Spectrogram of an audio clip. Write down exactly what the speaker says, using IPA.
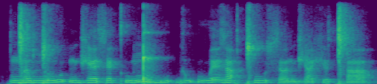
ŋ͡ǀɜwŋ͡ǀʊwʊʔ nd͡ʒɛsɛ kʼuŋ͡ǃu buʔ ɡəwʔuwɛzaʔ ǀʰu sɐnd͡ʒa ʃə ǀʰa

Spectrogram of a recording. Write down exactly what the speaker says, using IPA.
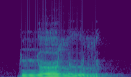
ɲœlɨl

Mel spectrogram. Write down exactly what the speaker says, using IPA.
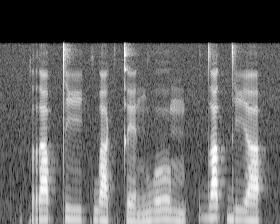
pra˦˥p̚tiː˧kwa˨˩k̚ te˩˦nwo˥˩m | da˥˩t̚di˧a̯

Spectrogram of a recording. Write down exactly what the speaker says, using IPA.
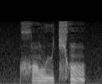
xɔ̃vɯt͡ɕʰõ

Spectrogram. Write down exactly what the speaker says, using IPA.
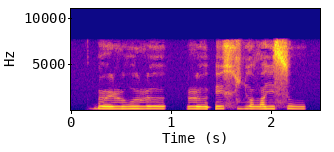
ɠə˞ɭuɭɵ | ɭɵʔex ʎɵlˠisu

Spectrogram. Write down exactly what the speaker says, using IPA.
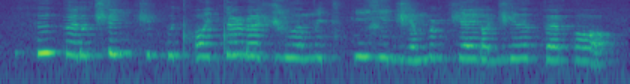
hɨkœɾut͡s ɽiŋt͡ʃɨkʷitʔɔɪ̯ tœ ɽœʃʑuə̯mit͡s kiʑi d͡ʒəmuɳ t͡ʃɛɪ̯ɾɔ d͡ʒɨə̯ kœkɔ

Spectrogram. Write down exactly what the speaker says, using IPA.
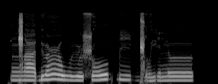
ŋ͡ǁaːɗʉʕo wʉːʂoːk͡piː ɡ͡ǁojinɵː

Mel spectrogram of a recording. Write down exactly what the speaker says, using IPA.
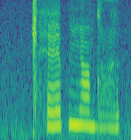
ǁʰɛpĩː dˤə̤

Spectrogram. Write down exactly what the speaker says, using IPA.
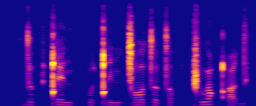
dʊkǃenpːʊǃin ǀɔtotɔk ǁu qʼɪd

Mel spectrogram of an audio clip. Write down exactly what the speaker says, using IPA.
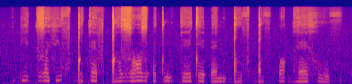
pʲek zʌfʲofɡ͡ǃɛk ɛfɡ͡ǃʌ zɔz ʔətŋukete ʔɛnɡ͡ǃofɡ͡ǃuf ɓɔɡʱɛxuf

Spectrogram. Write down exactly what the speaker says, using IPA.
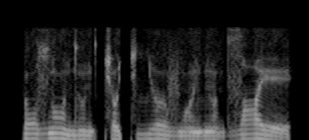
uzˤõd õdcɔcʎɤ vɔ̃ʎõdzˤe

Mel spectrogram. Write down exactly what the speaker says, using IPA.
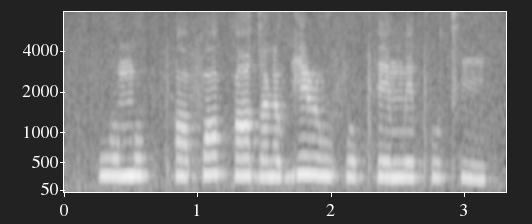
womok pʰɒfɒ kɒ dˤuɳuɡi ɭu fopʰe mepʰutʰi

